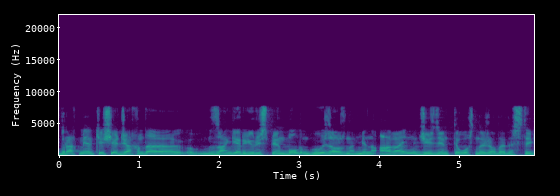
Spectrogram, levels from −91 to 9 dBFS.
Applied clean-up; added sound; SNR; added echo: none; none; none; none.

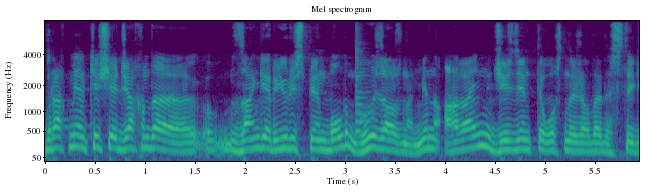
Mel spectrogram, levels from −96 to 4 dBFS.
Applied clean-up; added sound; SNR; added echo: none; Snare drum; 16 dB; none.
